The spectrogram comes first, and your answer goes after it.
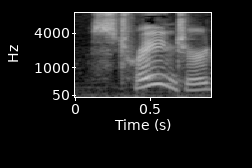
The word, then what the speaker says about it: stranger: in sum and home stranger does not rhyme with anger neither does devour with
